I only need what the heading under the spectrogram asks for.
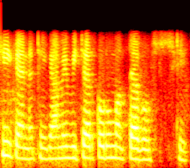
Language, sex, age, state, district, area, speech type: Marathi, female, 30-45, Maharashtra, Yavatmal, rural, conversation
